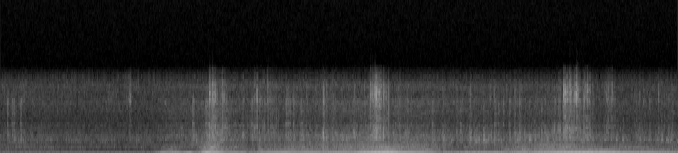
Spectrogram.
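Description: Opel Kadett rally car's engine heard from inside the car: running quietly at first, then accelerating hard from about one and a half seconds in. The revs climb, drop back at a gear change a little after the middle, and climb again.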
